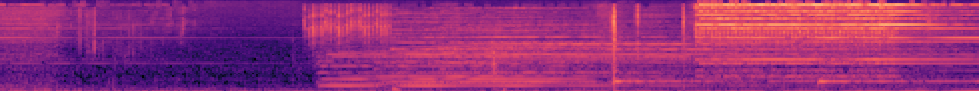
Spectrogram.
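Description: A telephone rings with a bright electronic bell in the horror game Deep Sleep, starting abruptly after a quiet dark moment and sounding loud and close over a low ambient hum, with no talking.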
